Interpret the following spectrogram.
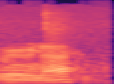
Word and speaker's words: Koruna: That's what people are calling Koruna. Okay, it's pronounced that way, but people say crown when they ask for the money.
